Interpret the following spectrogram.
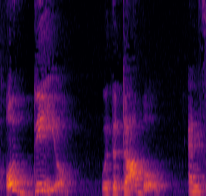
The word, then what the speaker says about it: Oddio: Even because you have to consider that in Italian we have another word that is spelled O, double D, I, O, Oddio, which comes from exactly this sentence, Oddio, but it is another word.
